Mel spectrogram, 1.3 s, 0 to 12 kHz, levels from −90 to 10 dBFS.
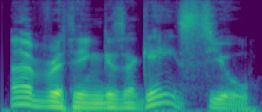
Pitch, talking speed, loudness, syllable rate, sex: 115 Hz, 185 wpm, -19 LUFS, 6.7 syllables/s, male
